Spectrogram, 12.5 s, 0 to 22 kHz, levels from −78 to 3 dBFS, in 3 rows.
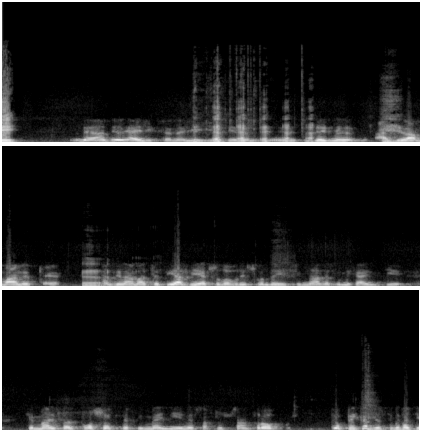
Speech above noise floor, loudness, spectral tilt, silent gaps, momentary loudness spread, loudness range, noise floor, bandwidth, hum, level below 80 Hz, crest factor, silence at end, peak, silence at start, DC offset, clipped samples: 36 dB; -16 LUFS; -7.5 dB/octave; none; 11 LU; 3 LU; -51 dBFS; 11 kHz; none; -52 dBFS; 16 dB; 0 s; 0 dBFS; 0 s; under 0.1%; under 0.1%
